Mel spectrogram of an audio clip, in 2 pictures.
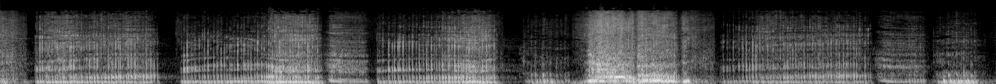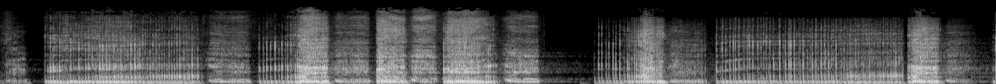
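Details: Jaguar growling and roaring: deep, rough, rasping bursts in short loud segments, broken by abrupt silences, with heavy low rumble throughout and no other sounds.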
